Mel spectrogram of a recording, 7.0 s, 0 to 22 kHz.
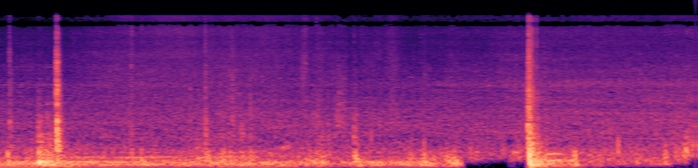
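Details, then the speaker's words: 2019 Hyundai Kona Elite, service history up to date (services at 2,600 and 16,000), heard with the bonnet open while it runs: low, even idle rumble with no knocks, rattles or squeals, plus a couple of door or handling clicks; healthy engine. "also listen that engine just ticking away nicely no major knocks rattles or squeals beautiful"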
